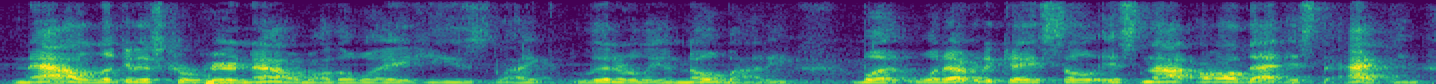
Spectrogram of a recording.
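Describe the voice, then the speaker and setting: A man with a low voice talks as a podcast co-host in a casual, opinionated style. His delivery is emphatic and slangy. The recording is roomy and echoing, with some background noise. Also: a little fast, hardly any pauses, pushed and bright.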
